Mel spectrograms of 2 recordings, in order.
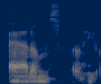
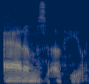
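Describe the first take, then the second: First: Whispered to yourself as you write. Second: Said in the usual way. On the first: Shown as a demonstration. Teacher whispers the label again while writing it for the class. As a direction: breathe the words, no voice. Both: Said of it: "I forgot to label".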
